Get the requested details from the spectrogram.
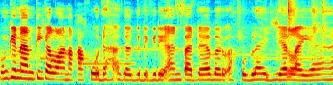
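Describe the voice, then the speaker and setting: Music plays in the background as a woman speaks at a high pitch and a fairly quick pace in a monotone, flat intonation. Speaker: homemaker vlogger. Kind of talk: vlog voiceover narration. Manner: casual, chatty.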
